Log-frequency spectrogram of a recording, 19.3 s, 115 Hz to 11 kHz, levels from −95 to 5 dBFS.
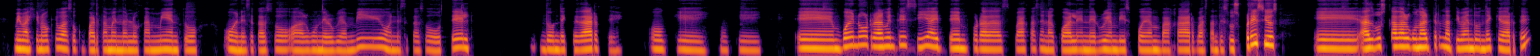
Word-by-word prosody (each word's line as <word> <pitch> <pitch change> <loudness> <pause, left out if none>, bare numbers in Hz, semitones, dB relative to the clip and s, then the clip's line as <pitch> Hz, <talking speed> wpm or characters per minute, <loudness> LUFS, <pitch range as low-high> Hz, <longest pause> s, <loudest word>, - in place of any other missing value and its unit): me 220 - 0
imagino 205 0 +1
que 210 - -14
vas 215 -2 0
a - - -7
ocupar 195 -1 -6
también 195 0 +1
alojamiento, 195 +1 -1 0.3
o 210 - -2
en 190 - 0
ese 190 +1 -6
caso, 195 +1 -6
algún 190 0 -2
Airbnb, 200 +7 -3
o, 210 - 0
en 190 - -3
ese 190 +2 -11
caso, 190 -1 -8
hotel 225 +5 -2 0.8
donde 200 -1 -2
quedarte. 195 -1 -1 0.3
Okey, 200 -3 -5
okey. 190 -1 -11 0.4
Eh, 220 -1 +3
bueno, 270 +6 +3
realmente, 255 +2 +2
sí, 240 +3 -2
hay 250 -3 +4
temporadas 210 -1 -1
bajas 205 0 -7
en 205 -1 -4
la 195 0 -4
cual 195 0 -1
en 195 0 -2
Airbnb 195 0 -1
pueden 195 0 -2
bajar 195 +1 -4
bastante 195 0 -6
sus 205 +1 -5
precios. 295 +1 +6 0.4
Eh, 215 -1 +2
¿has 220 +1 +7
buscado 250 +2 +3
alguna 240 -1 +7
alternativa 235 -3 +2
en 220 - +6
donde 220 0 +2
quedarte? 215 - -2
205 Hz, 150 wpm, -23 LUFS, 195-220 Hz, 0.8 s, has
